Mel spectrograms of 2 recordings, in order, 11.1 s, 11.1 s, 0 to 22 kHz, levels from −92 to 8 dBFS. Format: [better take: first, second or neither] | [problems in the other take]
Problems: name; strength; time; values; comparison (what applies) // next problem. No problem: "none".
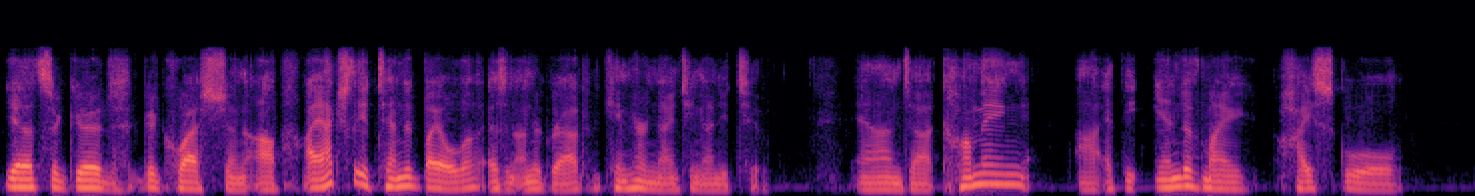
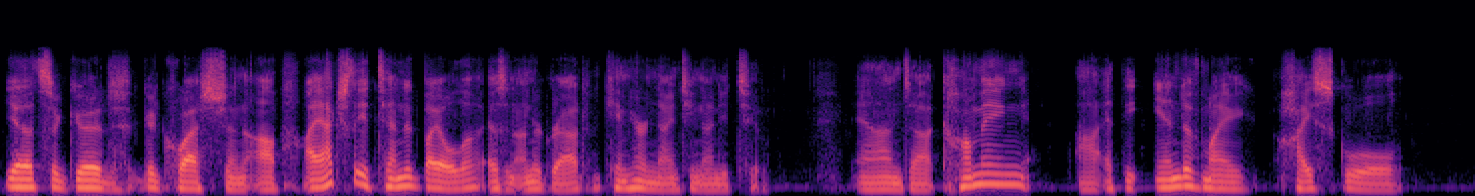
second | garbled, watery; badly; nothing above 7.5 kHz; slightly in the second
